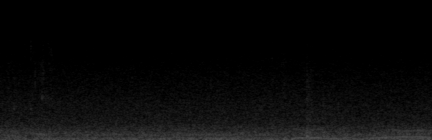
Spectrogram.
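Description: Quiet steady background noise, with a faint low held tone about one and a half seconds in.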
